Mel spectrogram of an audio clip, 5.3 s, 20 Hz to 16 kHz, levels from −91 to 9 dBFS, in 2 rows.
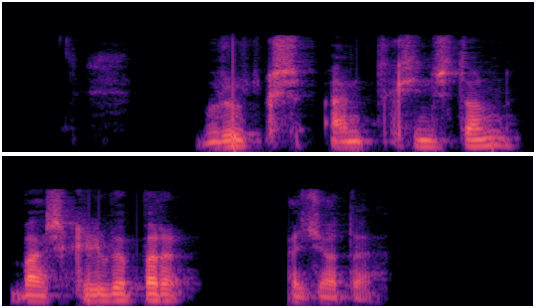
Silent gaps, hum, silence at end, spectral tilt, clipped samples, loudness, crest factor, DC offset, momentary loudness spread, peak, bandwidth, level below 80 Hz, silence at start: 2.65-2.70 s, 3.66-4.08 s; none; 0.8 s; -5 dB/octave; under 0.1%; -28 LUFS; 24 dB; under 0.1%; 12 LU; -6 dBFS; 8 kHz; -60 dBFS; 1 s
